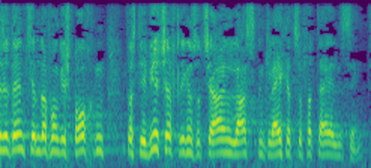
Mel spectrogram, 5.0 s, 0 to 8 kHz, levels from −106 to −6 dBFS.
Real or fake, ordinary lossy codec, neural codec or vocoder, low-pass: real; none; none; 7.2 kHz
